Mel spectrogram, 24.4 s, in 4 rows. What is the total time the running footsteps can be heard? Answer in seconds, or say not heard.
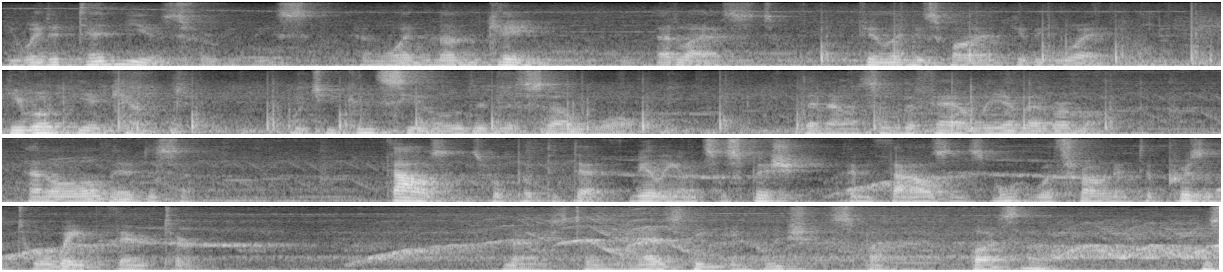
8 s.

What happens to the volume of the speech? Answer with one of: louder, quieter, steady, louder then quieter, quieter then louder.
steady.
